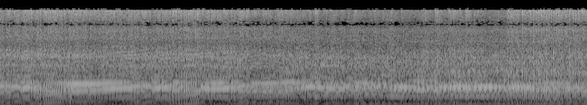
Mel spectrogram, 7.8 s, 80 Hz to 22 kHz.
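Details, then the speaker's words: McCulloch Model 73 two-stroke chainsaw with little use, run on the bottle: screams at a steady, far-too-high idle with no drop. Air leak found; owner suspects a failed intake gasket and plans new gaskets and a crank seal. "she runs real fast and my hand was off she saw it up here and she was moving so we have an air leak somewhere"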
